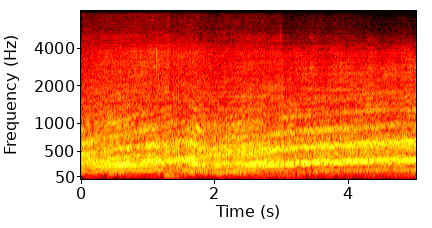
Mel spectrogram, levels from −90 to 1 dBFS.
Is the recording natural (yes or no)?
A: no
